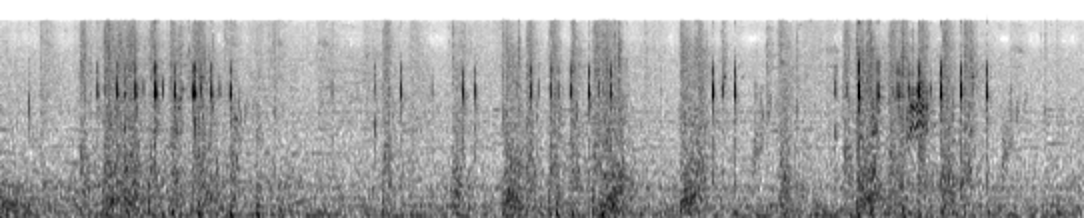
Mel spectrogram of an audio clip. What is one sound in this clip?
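Rapid video game gunshots pop in quick bursts.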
